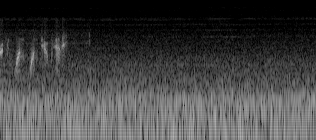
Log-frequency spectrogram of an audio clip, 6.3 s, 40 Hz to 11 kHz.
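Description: Airliner jet engines roaring steadily through a takeoff run on runway 30, a loud continuous rumble with brief radio chatter near the start.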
